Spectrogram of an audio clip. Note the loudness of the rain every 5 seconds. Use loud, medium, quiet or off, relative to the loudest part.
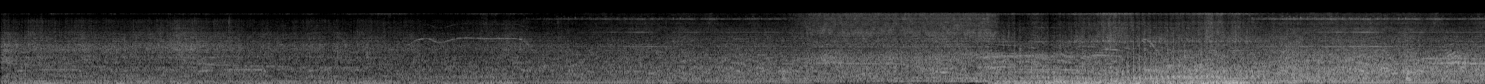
loud, loud, off.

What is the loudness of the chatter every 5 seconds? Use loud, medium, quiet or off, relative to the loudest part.
quiet, medium, loud.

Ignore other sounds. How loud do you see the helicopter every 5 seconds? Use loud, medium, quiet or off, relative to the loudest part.
quiet, medium, loud.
